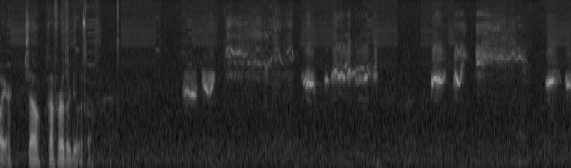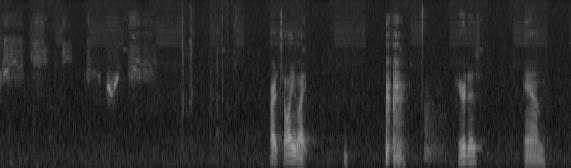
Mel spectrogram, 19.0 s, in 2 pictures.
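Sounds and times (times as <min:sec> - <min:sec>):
bird chirping: 0:02.6 - 0:06.5, 0:07.1 - 0:13.5.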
